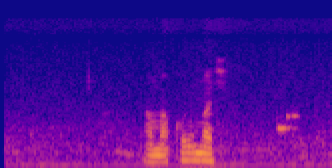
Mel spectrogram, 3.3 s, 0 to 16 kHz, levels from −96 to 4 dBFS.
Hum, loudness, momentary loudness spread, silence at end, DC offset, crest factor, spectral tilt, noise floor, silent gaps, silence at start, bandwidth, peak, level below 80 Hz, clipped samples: none; -32 LUFS; 16 LU; 0 s; under 0.1%; 20 dB; -9.5 dB/octave; -58 dBFS; none; 0.4 s; 10.5 kHz; -14 dBFS; -58 dBFS; under 0.1%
